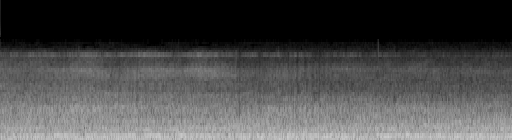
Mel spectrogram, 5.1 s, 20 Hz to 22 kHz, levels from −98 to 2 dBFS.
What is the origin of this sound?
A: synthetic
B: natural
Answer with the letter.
A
